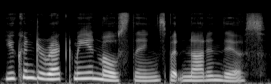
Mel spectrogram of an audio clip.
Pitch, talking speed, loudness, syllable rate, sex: 215 Hz, 245 wpm, -16 LUFS, 4.7 syllables/s, female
